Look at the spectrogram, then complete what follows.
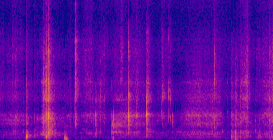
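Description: Scattered clicks and light knocks of a plastic and metal airsoft rifle being handled and laid down into its foam-lined hard case, with a soft rustle in between.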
